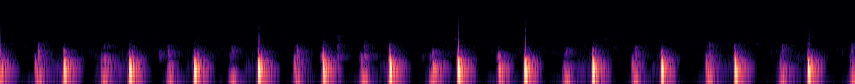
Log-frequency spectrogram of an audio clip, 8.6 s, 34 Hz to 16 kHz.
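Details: Strong, regular lub-dub heartbeat at about 90 beats a minute, a mildly raised rate during recovery after exercise.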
